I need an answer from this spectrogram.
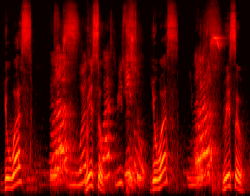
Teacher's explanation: یہ جو پیش ہے نا اس میں بھی ہونٹ گول کرتے ہیں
